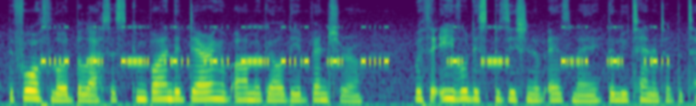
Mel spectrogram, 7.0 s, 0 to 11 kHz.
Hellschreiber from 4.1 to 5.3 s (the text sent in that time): IS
